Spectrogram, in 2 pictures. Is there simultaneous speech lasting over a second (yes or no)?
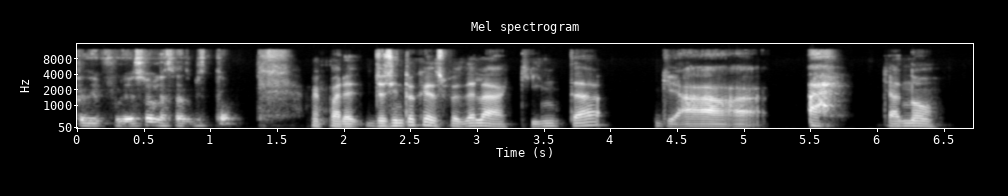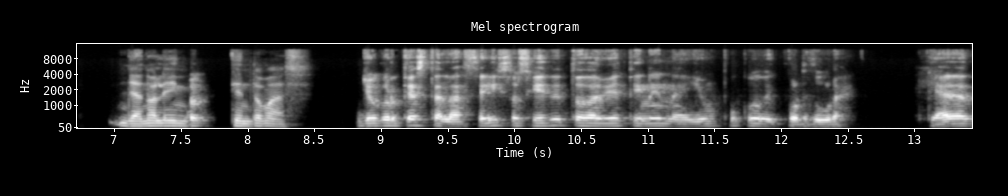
no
